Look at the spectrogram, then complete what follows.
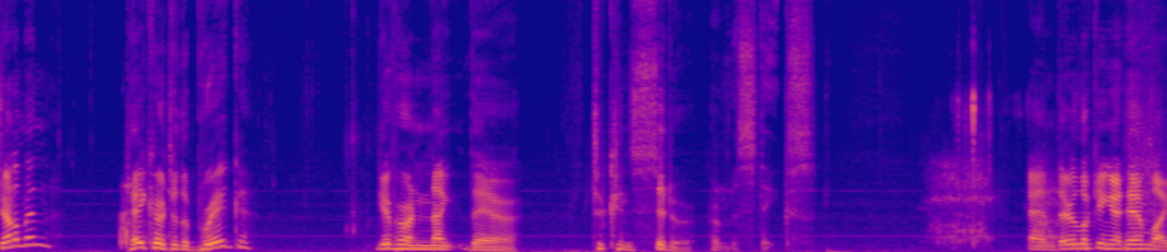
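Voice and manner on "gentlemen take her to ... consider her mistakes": soothing, calming voice, louder. Voicing the Emperor who calms a gasping crowd: Emperor calming a crowd. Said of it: "holds up his hands like".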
